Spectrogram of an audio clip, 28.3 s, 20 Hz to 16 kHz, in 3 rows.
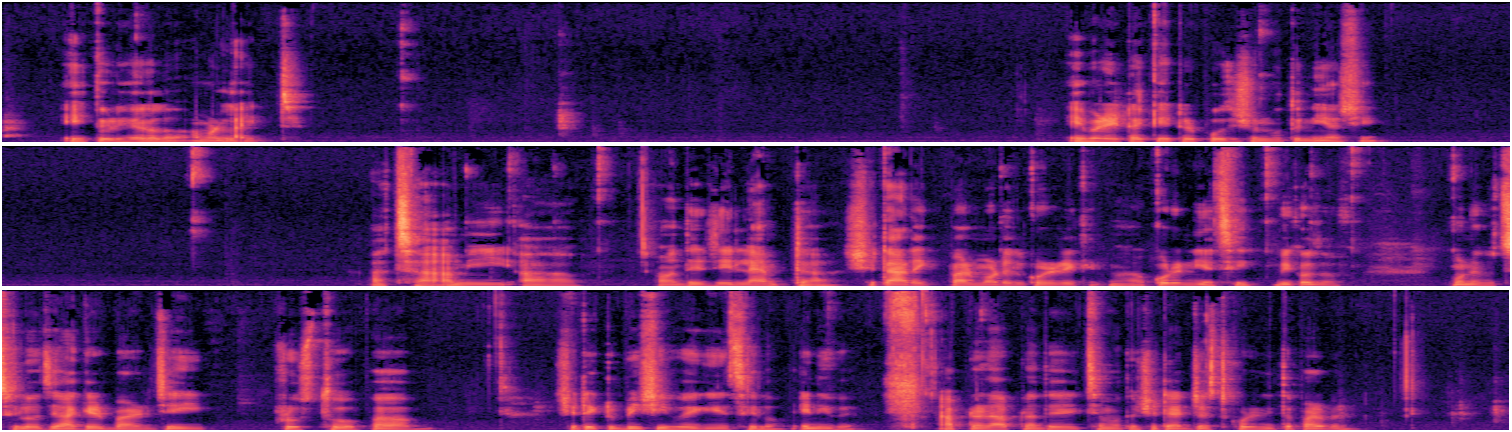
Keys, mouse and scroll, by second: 0.3-0.9 scroll down 4, 0.9-3.8 middle drag, 3.8 KP_1, 7.9 click, 12.0-21.0 middle drag, 15.8-17.3 scroll up 3, 24.0-25.2 middle drag, 26.8-28.2 middle drag.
